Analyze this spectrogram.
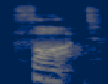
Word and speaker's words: thought: Now let's look at thought. This is the past tense of think, and it's pronounced similarly to taught, but it begins with the sound.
